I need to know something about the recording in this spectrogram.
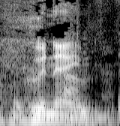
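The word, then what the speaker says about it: Ghonim: I was struck by Wael Guenaim. Is that how you pronounce his name? The Google activist who was released yesterday. – Yeah, Guenaim.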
